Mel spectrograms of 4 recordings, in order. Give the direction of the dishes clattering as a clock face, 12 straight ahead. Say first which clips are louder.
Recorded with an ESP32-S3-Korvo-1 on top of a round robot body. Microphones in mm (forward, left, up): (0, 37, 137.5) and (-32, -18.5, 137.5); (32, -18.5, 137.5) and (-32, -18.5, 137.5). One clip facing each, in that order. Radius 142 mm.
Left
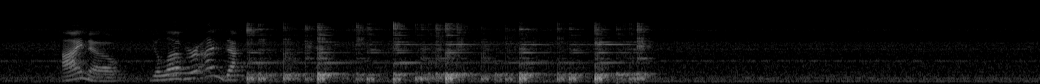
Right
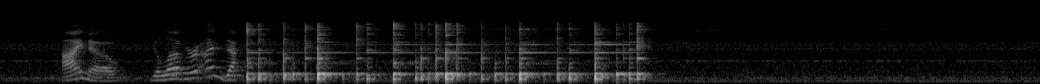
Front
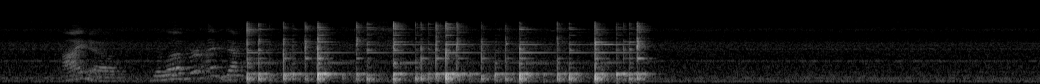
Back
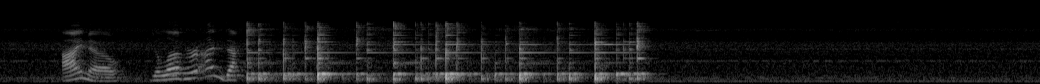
Right 8 dB, front 6 dB; 3 o'clock.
